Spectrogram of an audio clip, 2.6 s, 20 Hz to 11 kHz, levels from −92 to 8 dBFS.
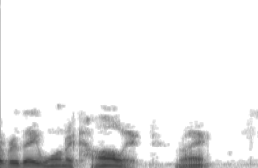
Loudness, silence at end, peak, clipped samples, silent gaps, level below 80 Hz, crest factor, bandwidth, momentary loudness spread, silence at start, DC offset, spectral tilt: -25 LUFS; 0.5 s; -10 dBFS; under 0.1%; none; -50 dBFS; 16 dB; 4.2 kHz; 13 LU; 0 s; under 0.1%; -13 dB/octave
